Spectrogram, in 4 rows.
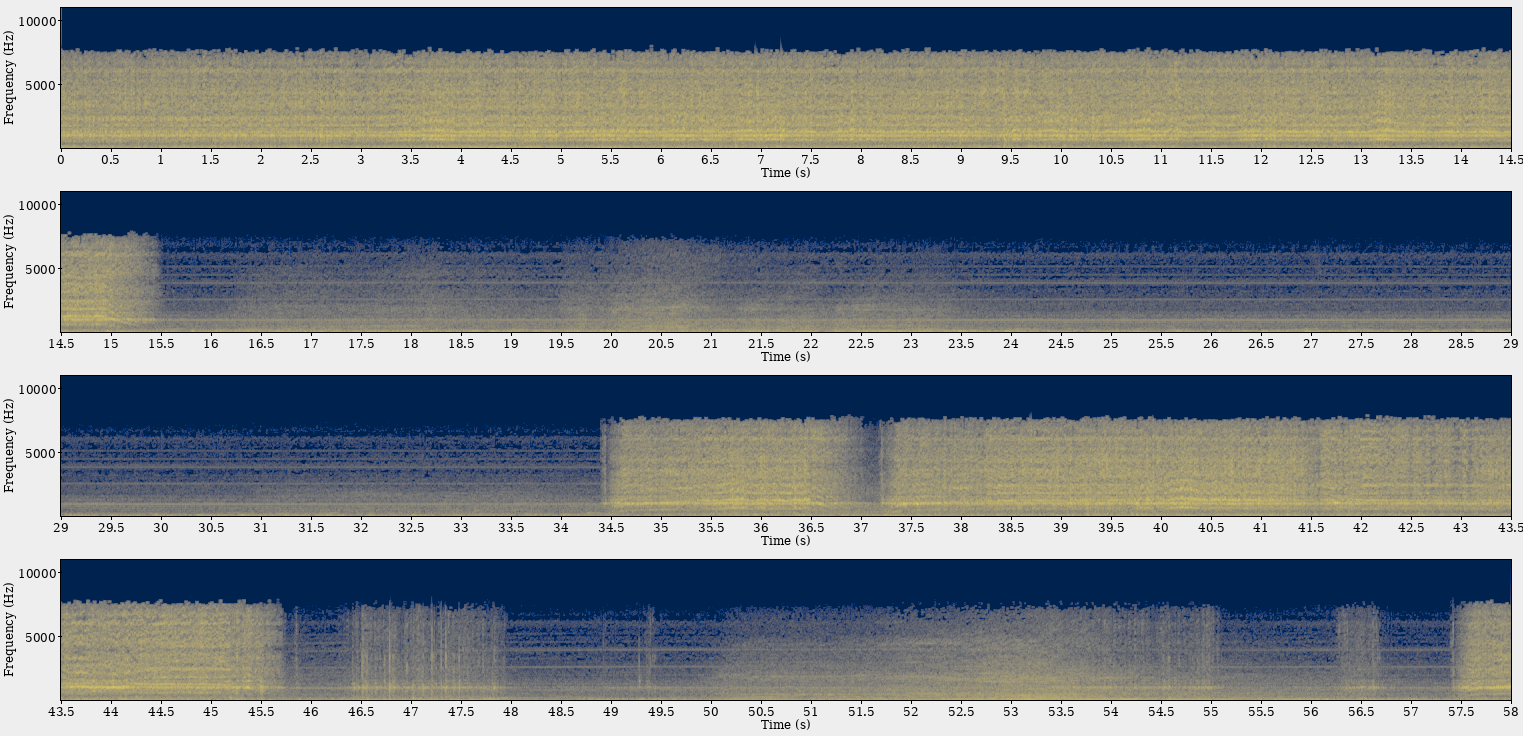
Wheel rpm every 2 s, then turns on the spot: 160, 160, 160, 160, 160, 160, 160, 80, 0, 0, 0, 0, 0, 0, 0, 0, 0, 110, 100, 160, 160, 160, 90, 10, 0, 0, 10, 10, 50.
46-48 52-56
